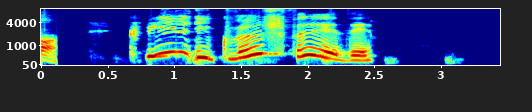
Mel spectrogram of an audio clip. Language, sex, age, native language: Icelandic, male, 9, Icelandic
